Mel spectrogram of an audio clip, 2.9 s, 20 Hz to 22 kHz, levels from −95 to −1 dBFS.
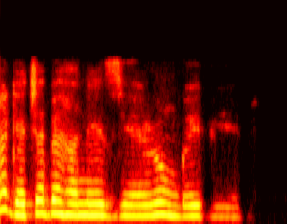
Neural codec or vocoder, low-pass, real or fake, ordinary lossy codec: codec, 16 kHz, 8 kbps, FreqCodec, smaller model; 7.2 kHz; fake; Opus, 16 kbps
